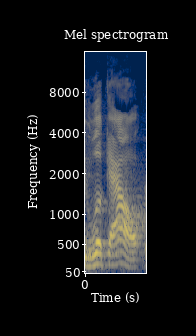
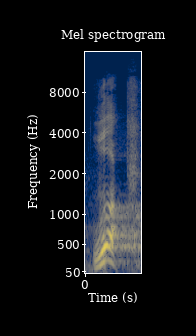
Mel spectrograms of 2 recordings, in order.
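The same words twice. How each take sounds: First: Mock warning look out. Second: Curt rude look. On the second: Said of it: "I don't think I've ever told my dad". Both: Shown as a demonstration.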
